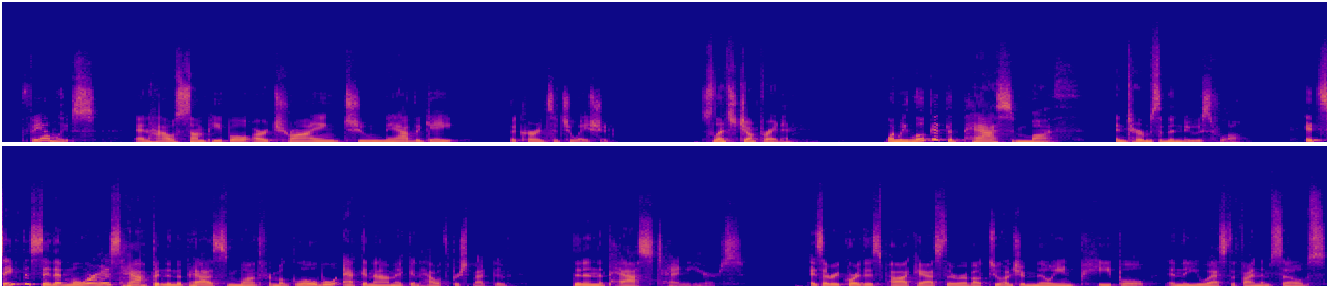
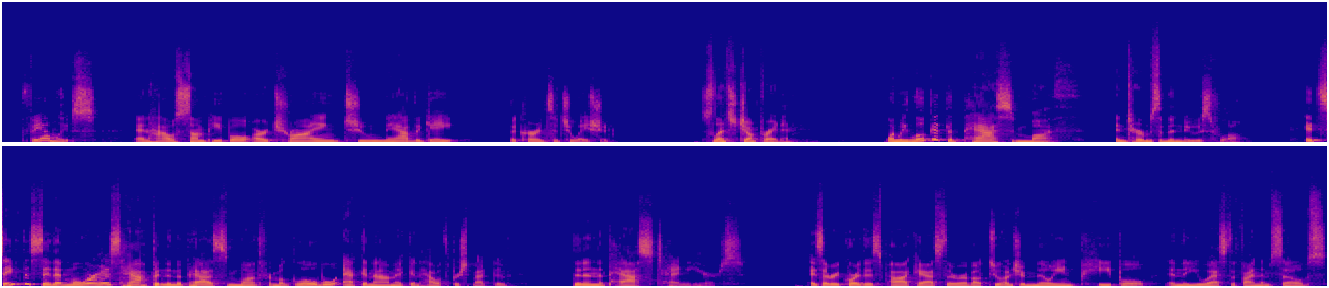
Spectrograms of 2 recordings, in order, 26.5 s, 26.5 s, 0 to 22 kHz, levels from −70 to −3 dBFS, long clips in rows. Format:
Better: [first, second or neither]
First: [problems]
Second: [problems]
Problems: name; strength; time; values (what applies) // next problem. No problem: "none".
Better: neither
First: none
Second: none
